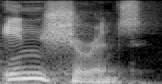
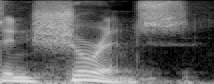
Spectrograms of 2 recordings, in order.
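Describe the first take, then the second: First: It is said with a Southern US pronunciation. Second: It is said with a non-Southern US pronunciation. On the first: The speaker calls it wrong. "It's not insurance" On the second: The speaker calls it right. "It's insurance. Do you hear the difference"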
